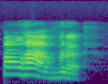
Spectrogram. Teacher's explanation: mais forte fé então é a sílaba tônica a palavra palavra Qual é a sílaba mais forte é o lá então é a nossa sílaba tônica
